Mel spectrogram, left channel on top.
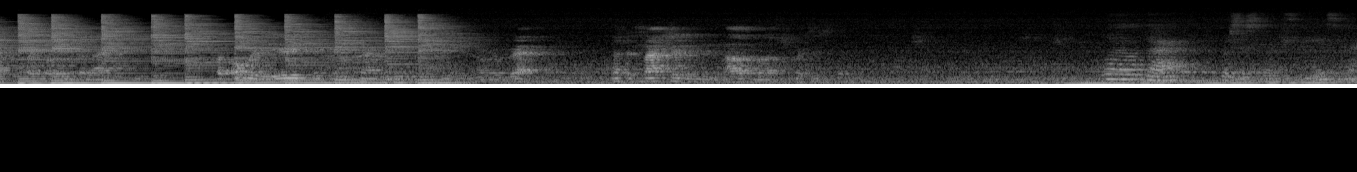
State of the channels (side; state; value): right; silent; digital silence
